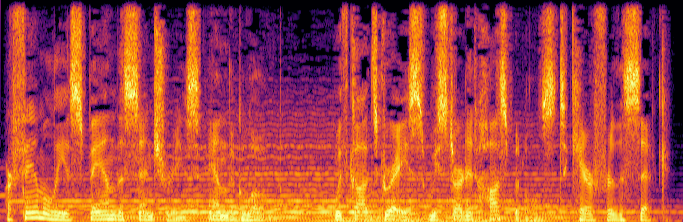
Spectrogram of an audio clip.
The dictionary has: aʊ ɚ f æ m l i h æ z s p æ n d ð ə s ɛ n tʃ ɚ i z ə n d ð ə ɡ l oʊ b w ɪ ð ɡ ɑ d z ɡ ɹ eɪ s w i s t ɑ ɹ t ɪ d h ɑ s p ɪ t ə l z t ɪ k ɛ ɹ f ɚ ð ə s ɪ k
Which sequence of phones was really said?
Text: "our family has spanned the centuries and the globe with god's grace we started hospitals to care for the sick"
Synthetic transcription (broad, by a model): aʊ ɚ f æ m l i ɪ s p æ n ð ə s ɛ n tʃ ɚ i z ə n ð ə ɡ l oʊ b w ɪ ð ɡ ɑ d z ɡ ɹ eɪ s w i s t ɑ ɹ t ɪ d h ɑ s p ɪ t l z t ɪ k ɛ ɹ f ɚ ð ə s ɪ k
